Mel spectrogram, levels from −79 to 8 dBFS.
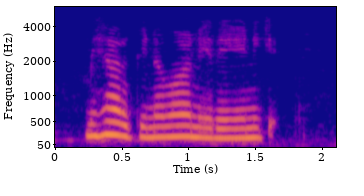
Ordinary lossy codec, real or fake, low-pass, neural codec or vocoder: MP3, 32 kbps; real; 5.4 kHz; none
